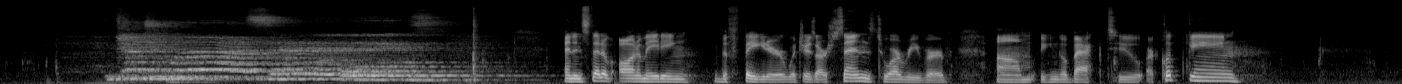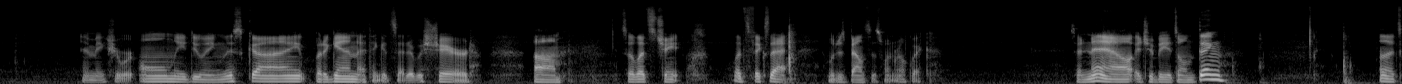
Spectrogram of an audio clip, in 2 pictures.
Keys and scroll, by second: 10.2 a, 21.9 super+b, 26.3 Escape, 27.5 5.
